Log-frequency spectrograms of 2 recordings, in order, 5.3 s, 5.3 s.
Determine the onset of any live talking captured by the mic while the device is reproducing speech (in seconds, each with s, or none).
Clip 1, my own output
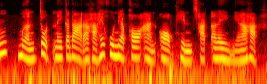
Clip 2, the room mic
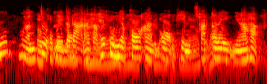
0.7 s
